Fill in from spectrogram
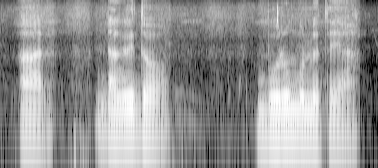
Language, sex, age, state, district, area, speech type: Santali, male, 18-30, West Bengal, Purulia, rural, spontaneous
